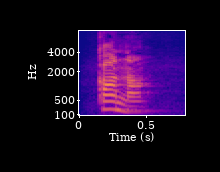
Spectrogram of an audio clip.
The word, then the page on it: woman: /ˈwʊm.ən/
